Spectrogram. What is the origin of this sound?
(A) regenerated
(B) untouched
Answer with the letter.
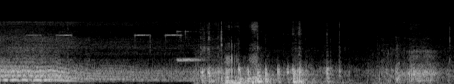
A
